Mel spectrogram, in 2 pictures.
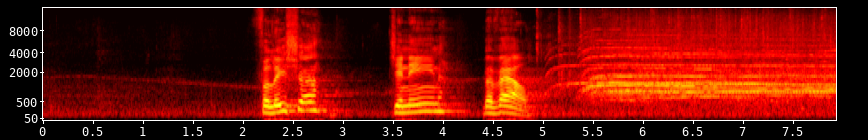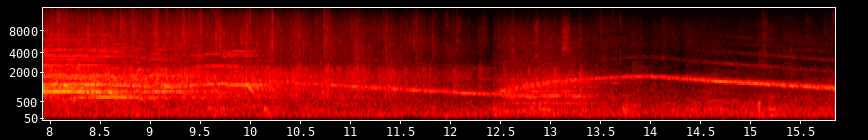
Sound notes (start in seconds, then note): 11.0 siren wailing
